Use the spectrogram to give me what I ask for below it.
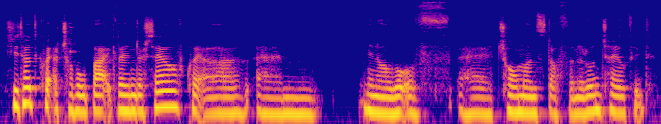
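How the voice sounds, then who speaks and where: A Scottish woman in her fifties speaks as a podcast guest, candid and unguarded as she tells her own story. Her voice sits low and mellow, and she often stops and restarts mid-sentence. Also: steady tone, moderate pace. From Scotland. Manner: frank and unguarded, with frequent restarts. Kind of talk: candid personal storytelling in a casual interview.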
